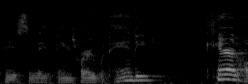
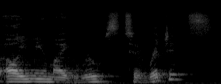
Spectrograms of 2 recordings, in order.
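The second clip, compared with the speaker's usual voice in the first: drawn-out quip; slower than usual. Retold or imitated. Woman answers a remark about being rich, drawn-out quip.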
